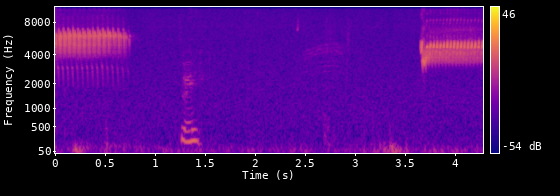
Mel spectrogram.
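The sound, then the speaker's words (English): A warbler sings two bursts of a high, buzzy trilled song, one at the start and one at the end, with only faint low sounds in the quiet gap between them. “National Warbler singing.”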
